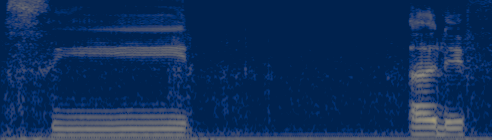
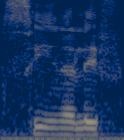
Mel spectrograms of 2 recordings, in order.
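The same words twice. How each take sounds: First: The two names are separated by a pause. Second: The two names run together without a pause. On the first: The speaker calls it right. "अलहदा अलहदा रुक के, ... ऐसे अलहदा अलहदा" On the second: The speaker calls it wrong. "ऐसे नहीं पढ़ना"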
